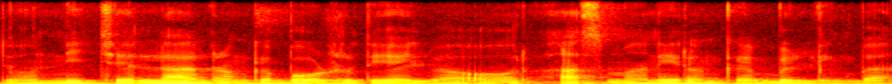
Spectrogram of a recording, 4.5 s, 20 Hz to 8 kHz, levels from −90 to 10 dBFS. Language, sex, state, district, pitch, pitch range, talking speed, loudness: Bhojpuri, male, Bihar, East Champaran, 110 Hz, 105-110 Hz, 190 wpm, -15 LUFS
